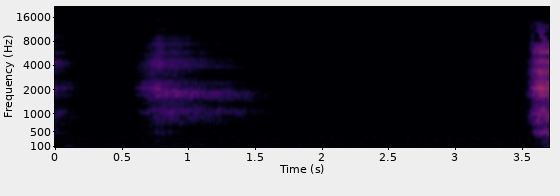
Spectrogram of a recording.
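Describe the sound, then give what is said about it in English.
A faint deep breath: one long, airy inhale, then quiet, and the sharp start of another breath right at the end. “Just take one deep breath for me.”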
